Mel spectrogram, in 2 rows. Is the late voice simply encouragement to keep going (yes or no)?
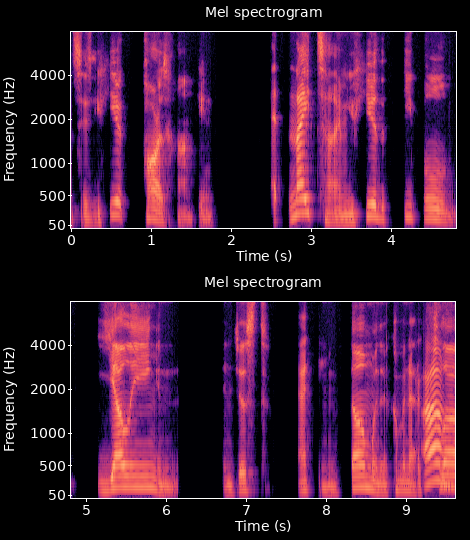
no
